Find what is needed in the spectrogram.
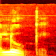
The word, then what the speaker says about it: Loke: En los idiomas escandinavos continentales, sueco, noruego y danés, su nombre es Loke, o se pronuncia Luke.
